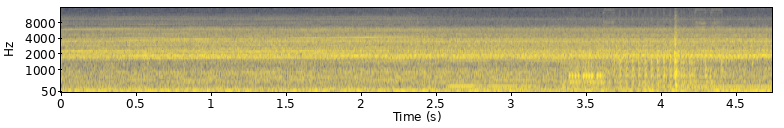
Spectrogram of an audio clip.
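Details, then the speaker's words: Convergent Technologies AWS hard drive, known-good unit: a faint whine rises as the platters spin up, then a sharp click as the head arm moves. At power-off the head returns to its rest position off the data area. Normal spin-up and seek. "all right so there it is it's moving the head and then we power it off and it goes back into rest position off of The Platters or at least off of the data side of the platters see that right there and that's now it's back to its home position so that's the way these things are supposed to sound"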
